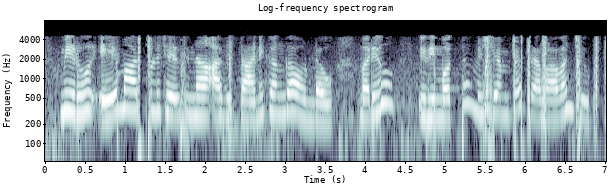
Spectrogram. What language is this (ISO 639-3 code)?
tel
